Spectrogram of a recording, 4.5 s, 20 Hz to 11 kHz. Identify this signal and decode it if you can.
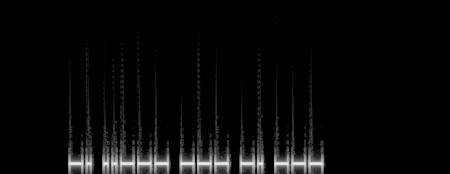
Morse code, heard as a keyed tone, about 28 wpm, 700 Hz. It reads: N2ONO
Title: USA Call Signs - 5 Characters - Repeated 3x - 28wpm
